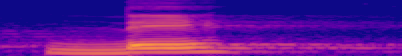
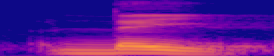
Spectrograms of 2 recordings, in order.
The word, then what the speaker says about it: day: So Indian people pronounce this word day, d and a. So the word is pronounced d and a, day. But Britishers, they pronounce it with a diphthongs. So their pronunciation is day, means d, then a and then e.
